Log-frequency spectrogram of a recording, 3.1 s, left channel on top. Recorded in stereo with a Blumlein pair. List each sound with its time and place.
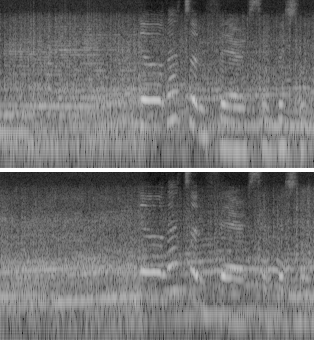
1.3 s a woman speaking: 5° left, 0.8 m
